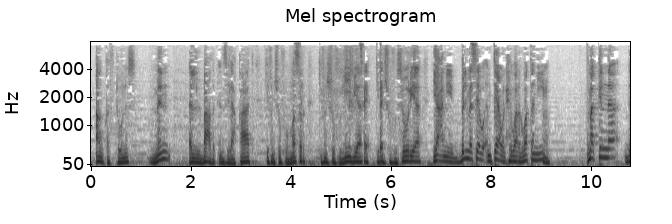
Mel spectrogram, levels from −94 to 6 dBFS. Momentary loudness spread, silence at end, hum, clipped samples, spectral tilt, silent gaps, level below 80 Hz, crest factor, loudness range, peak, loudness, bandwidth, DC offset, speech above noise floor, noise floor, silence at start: 6 LU; 0 s; none; under 0.1%; -6 dB/octave; none; -24 dBFS; 12 dB; 2 LU; -4 dBFS; -17 LUFS; 8 kHz; under 0.1%; 23 dB; -39 dBFS; 0 s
